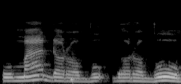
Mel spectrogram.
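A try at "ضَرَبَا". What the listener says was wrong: Uma, doroba. Ada alifnya dipanjangkan, Umi? Nah, huma doroba. Nah, kalau hum baru dia dorobu. Kalau huma doroba, ada panjangnya, ada matnya.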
